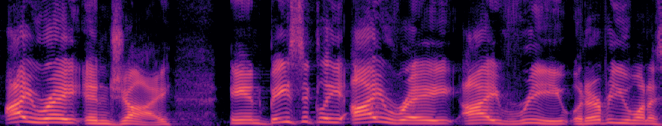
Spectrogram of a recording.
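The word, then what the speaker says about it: Irey: Now I've always said Ray, but apparently some people got upset with my pronunciations and think that I give a but it's Irie.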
